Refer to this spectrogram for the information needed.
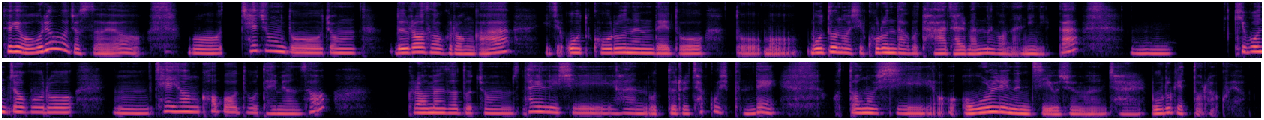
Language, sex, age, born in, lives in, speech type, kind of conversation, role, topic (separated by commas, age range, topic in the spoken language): Korean, female, 45-49, South Korea, South Korea, conversation, advice, user, 어떤 패션 스타일이 저에게 가장 잘 어울릴까요?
